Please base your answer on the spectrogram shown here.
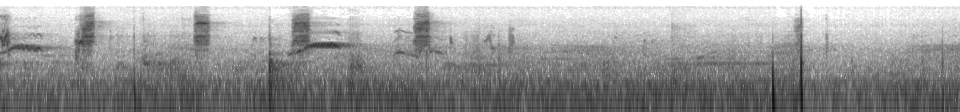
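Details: Captive budgerigars in an aviary setup chatter in short, scratchy chirps and warbles over a steady low background rumble.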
